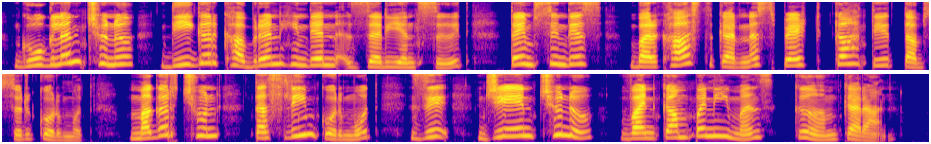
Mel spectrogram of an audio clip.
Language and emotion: Kashmiri, neutral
